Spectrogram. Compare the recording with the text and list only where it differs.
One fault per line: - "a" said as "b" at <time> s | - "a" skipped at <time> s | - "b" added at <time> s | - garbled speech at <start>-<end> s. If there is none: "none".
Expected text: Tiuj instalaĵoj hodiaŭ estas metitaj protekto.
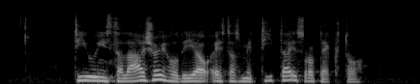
none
